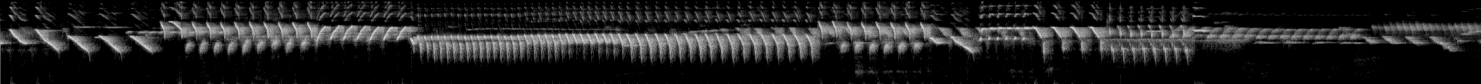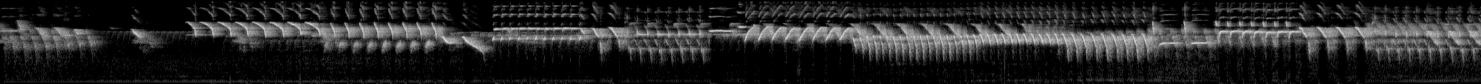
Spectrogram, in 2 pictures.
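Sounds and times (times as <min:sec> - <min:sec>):
male Belgian canary singing loud rapid trills and rolls: 0:00.0 - 0:29.6.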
